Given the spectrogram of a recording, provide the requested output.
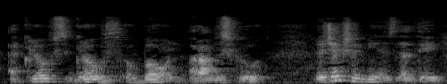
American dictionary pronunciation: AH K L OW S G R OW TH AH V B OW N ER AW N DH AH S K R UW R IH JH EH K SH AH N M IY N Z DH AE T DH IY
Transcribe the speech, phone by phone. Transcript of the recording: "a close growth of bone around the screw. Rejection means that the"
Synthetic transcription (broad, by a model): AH K L OW S G R OW TH AH V B OW N ER AW N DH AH S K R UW R IH JH EH K SH AH N M IY N Z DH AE T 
